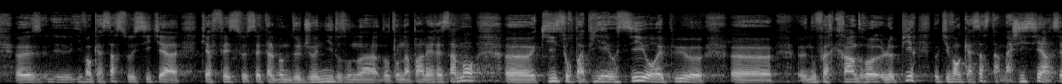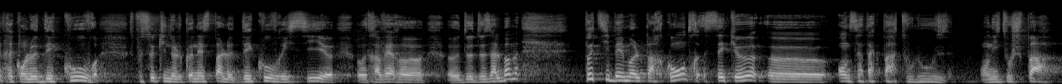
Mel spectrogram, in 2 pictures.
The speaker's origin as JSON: {"language": "French", "country": "Belgium", "said": "Je suis belge"}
